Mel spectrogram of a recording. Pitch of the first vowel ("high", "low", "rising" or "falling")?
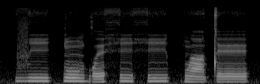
high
